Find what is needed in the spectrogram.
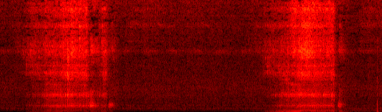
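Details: Loud rattling inward snores about four seconds apart with quiet pauses from a sleeping small cocker spaniel dog; snoring.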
